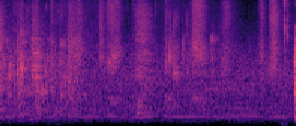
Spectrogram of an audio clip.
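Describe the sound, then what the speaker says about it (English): Running water splashes over paint-covered hands, acrylic from fluid pouring, as they are rinsed close by. Short bursts of splashing and squishing rise and fall over a low steady hum, ending in a sharp knock. "they're on my hands and I'm going to rinse my hands off"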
